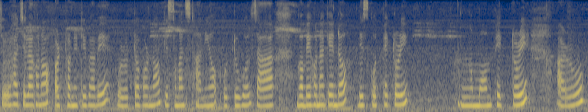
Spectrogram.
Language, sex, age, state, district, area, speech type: Assamese, female, 30-45, Assam, Jorhat, rural, spontaneous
